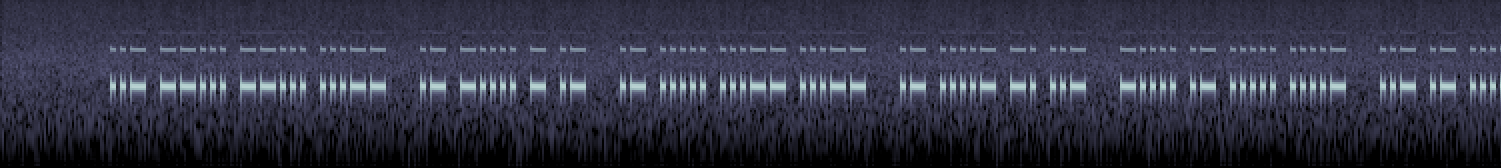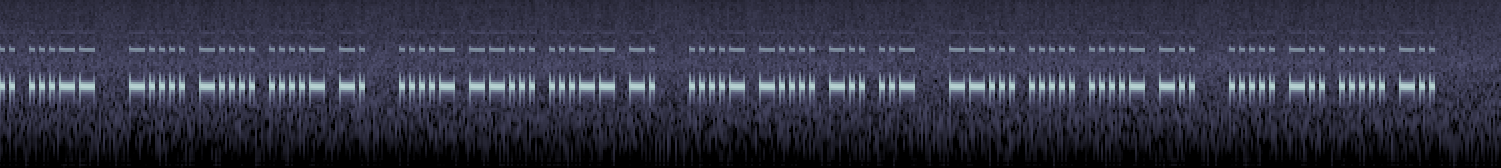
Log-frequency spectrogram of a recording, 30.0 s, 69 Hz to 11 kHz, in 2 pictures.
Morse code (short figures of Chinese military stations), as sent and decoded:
..- --... --... ...-- / .- -.... - .- / .- ..... ...-- ...-- / .- ....- -. ..- / -.... .- ..... ....- / ..- .- ..... ...-- / -.... -.... ....- -. / ....- --... ...-- -. / ....- -.... -.. ..- / --... ..... ....- -.. / ..... -.. ..... -..
2773 1601 1533 1492 6154 2153 6649 4739 4682 7548 5858

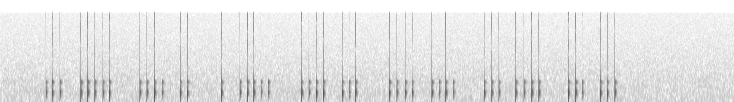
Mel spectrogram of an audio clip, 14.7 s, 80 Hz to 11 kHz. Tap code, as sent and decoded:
3-5 4-2 1-5 4-3 4-4 3-4 3-3
PRESTON

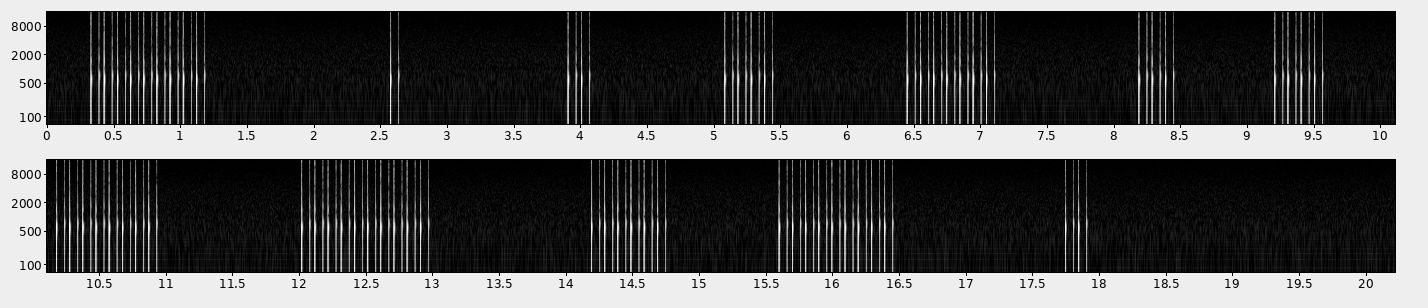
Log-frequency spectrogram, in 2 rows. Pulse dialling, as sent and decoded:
9 / 1 / 2 / 4 / 7 / 3 / 4 / 8 / 10 / 6 / 9 / 2
9 1 2 4 7 3 4 8 0 6 9 2

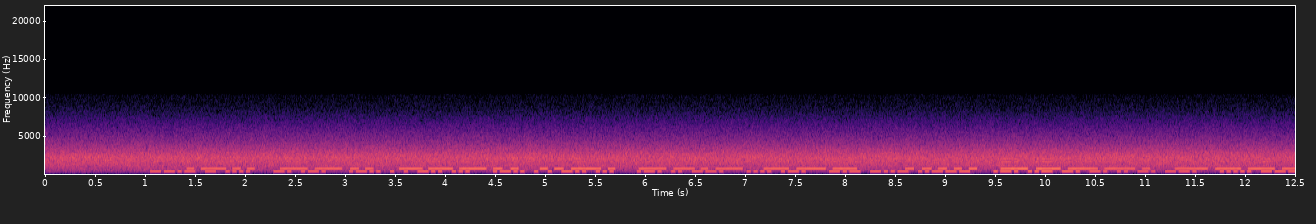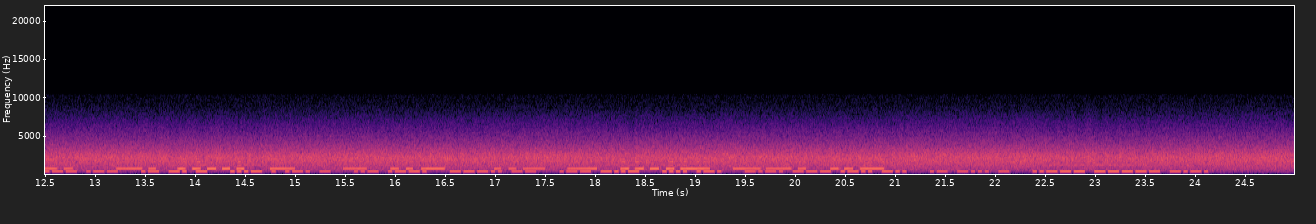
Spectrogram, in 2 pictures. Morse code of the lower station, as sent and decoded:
--.- - .... / -. .-. / .-.. . . -.. ... / .-.. . . -.. ... / .-. .. --. / .... .-. / -.- -..- ..--- / .-. ..- -. -. .. -. --. / ..... ----- .-- / .- -. - / ...- . .-. - / ..- .--. / ---.. -- / .-- -..- / .... .-. / -.-. --- .-.. -.. / .- -... - / ..--- ----- -.-.
QTH NR LEEDS LEEDS RIG HR KX2 RUNNING 50W ANT VERT UP 8M WX HR COLD ABT 20C

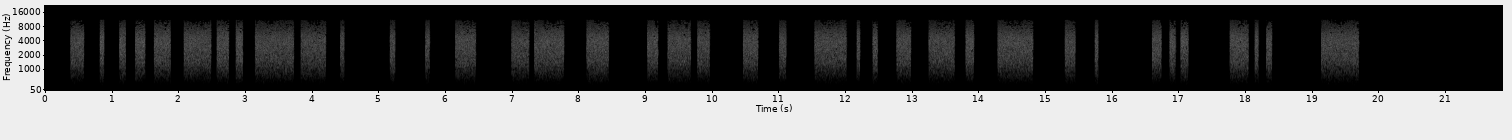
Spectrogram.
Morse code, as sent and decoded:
none

